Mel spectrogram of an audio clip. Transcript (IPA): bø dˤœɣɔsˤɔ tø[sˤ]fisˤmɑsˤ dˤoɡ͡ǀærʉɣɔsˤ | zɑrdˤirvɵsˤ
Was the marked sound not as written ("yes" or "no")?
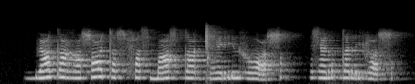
no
